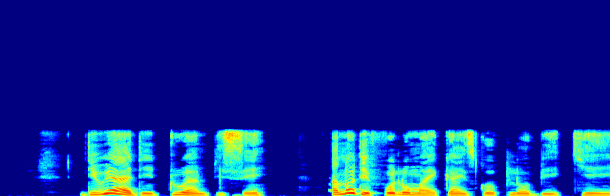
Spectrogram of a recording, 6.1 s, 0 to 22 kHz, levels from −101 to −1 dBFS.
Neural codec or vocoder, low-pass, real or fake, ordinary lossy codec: none; 7.2 kHz; real; none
